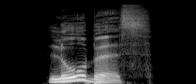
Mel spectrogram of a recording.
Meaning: genitive singular of Lob
- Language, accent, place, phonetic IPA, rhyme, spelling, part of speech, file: German, Germany, Berlin, [ˈloːbəs], -oːbəs, Lobes, noun, De-Lobes.ogg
